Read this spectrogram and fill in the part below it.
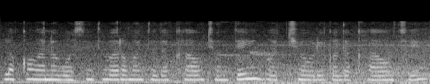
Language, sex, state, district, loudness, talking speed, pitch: Odia, female, Odisha, Khordha, -13 LUFS, 85 wpm, 215 Hz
